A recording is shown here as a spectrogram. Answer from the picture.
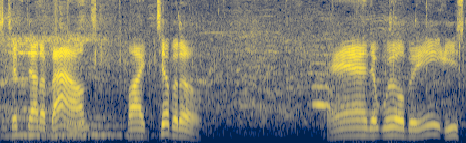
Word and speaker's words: Thibodeaux: will side front court darren thibodeau just like thibodeaux louisiana home of southeastern louisiana the way you pronounce his last name t-h-i-b-o-d-e-a-u-x that very cajun name 20 to 15.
